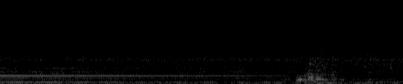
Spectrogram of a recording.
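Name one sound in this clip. A guitar chord rings out and slowly fades.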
